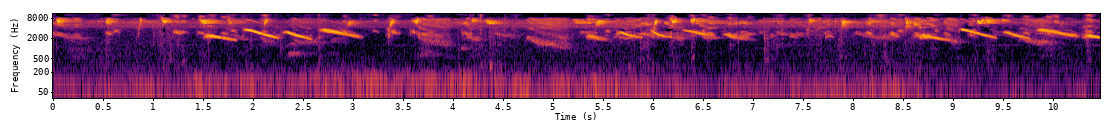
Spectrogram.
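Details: Green-winged saltator song used to warm up a quiet bird: clear, slurred whistles sliding downward, repeated in quick phrases, over a busy background of high, thin chirps from other birds.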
